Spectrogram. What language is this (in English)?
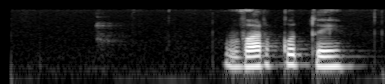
Russian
